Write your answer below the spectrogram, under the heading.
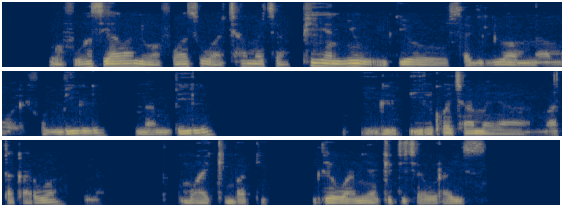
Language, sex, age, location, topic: Swahili, male, 25-35, Nakuru, government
